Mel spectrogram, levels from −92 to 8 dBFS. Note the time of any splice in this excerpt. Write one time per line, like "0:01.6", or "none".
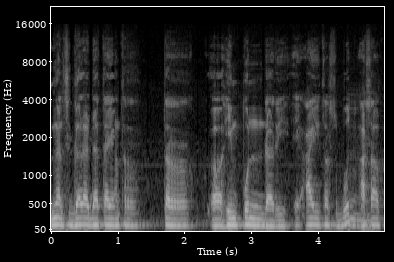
none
